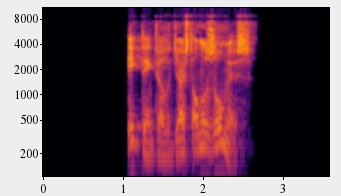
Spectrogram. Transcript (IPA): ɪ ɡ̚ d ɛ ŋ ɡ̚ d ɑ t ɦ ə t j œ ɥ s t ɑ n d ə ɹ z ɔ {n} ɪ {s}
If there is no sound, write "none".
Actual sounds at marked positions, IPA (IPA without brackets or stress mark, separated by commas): m, s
